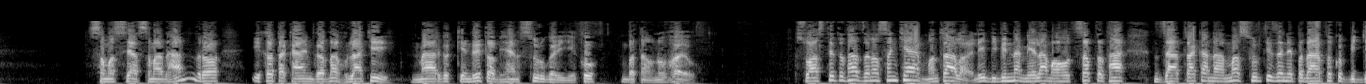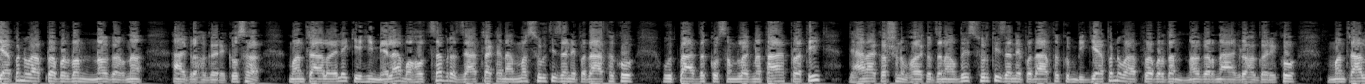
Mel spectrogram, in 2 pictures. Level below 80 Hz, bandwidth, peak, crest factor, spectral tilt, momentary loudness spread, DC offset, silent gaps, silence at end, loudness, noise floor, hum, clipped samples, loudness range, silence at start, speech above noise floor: -42 dBFS; 8 kHz; 0 dBFS; 16 dB; -4.5 dB/octave; 5 LU; under 0.1%; none; 0 s; -15 LUFS; -62 dBFS; none; under 0.1%; 2 LU; 0.9 s; 47 dB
